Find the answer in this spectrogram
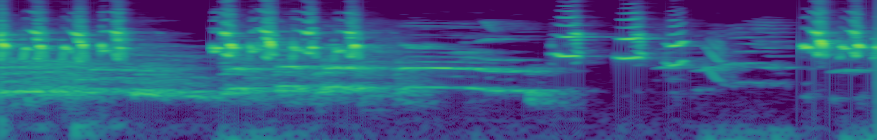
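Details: Song of an Oriental magpie-robin, meant to agitate rival magpie-robins: rapid repeated harsh, buzzy notes in clustered bursts, alternating with short whistled slurs, plus occasional low thumps in the background.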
